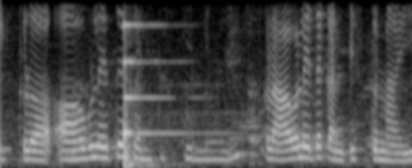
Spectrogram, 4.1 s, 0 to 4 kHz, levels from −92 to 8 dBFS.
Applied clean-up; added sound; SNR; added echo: none; Piano; 4 dB; none.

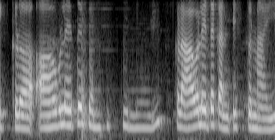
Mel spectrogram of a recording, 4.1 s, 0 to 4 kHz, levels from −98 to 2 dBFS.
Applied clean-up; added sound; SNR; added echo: neural separator model SepFormer DNS4.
